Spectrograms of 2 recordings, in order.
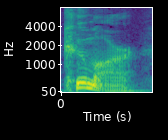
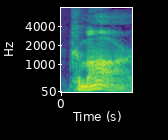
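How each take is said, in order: First: The stress is on the first syllable. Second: The stress is on the second syllable. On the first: The speaker calls it wrong. "not Kumar" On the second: The speaker calls it right. "The emphasis should be on the Mar part"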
